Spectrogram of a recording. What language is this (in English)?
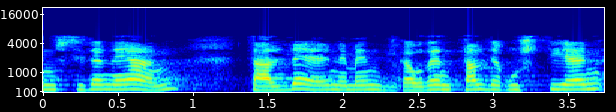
Basque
